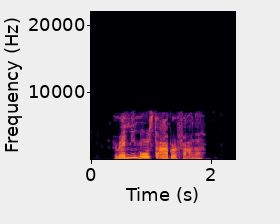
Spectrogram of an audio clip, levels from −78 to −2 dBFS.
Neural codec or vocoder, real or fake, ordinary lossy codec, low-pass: vocoder, 22.05 kHz, 80 mel bands, HiFi-GAN; fake; MP3, 48 kbps; 7.2 kHz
